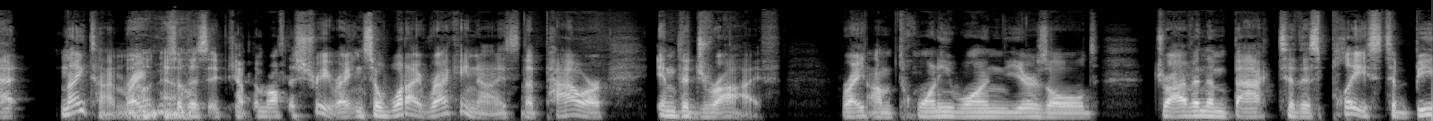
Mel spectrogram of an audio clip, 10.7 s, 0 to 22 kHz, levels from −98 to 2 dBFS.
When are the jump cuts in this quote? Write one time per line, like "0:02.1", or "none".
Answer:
0:03.9
0:06.5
